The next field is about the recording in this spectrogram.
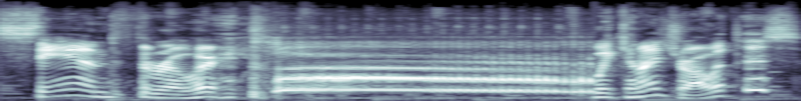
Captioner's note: mimicking machine gun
